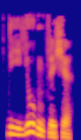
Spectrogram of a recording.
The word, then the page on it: Die Jugendliche: German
